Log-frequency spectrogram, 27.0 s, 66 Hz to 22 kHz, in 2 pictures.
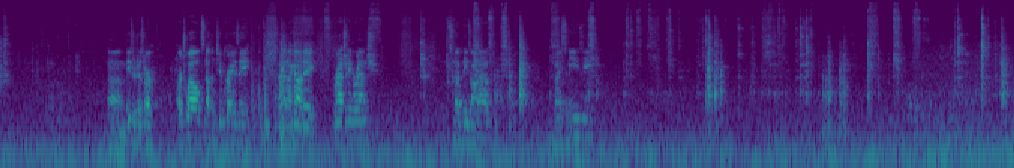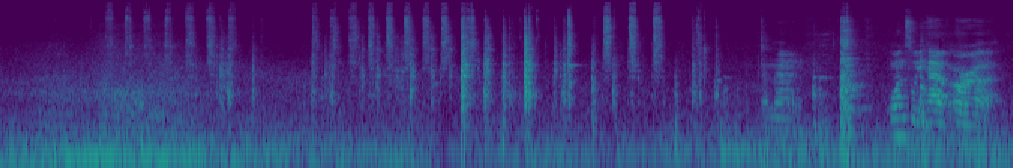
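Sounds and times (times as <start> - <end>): ratcheting wrench clicking: 3.6 - 13.4, 14.9 - 17.0, 17.6 - 23.2
soft rushing noise: 11.7 - 19.2.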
